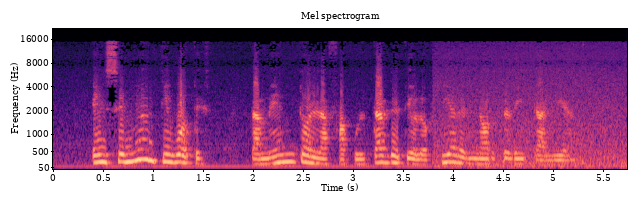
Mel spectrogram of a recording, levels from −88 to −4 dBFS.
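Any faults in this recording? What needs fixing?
Hard clipping throughout: the speech drives about 11 dB past what a stage can pass, flattening roughly 7 percent of samples into harsh fuzz on louder sounds. To prevent it, reduce the gain ahead of the overloading stage so peaks keep clear headroom below full scale.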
